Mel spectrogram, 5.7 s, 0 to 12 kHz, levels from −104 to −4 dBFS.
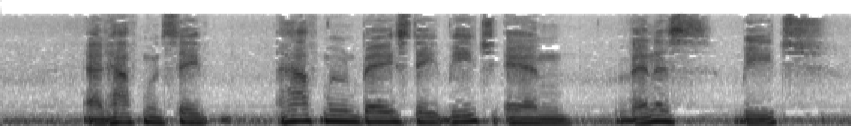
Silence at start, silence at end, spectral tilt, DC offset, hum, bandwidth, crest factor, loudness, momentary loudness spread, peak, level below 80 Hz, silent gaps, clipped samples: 0 s; 0 s; -5 dB/octave; under 0.1%; none; 8 kHz; 14 dB; -20 LUFS; 11 LU; -6 dBFS; -52 dBFS; none; under 0.1%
